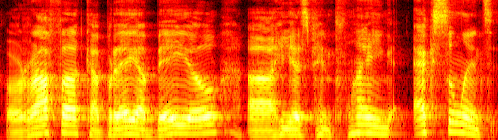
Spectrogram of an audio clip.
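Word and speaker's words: Rafa Cabrera Bello: to say his name his name correctly it's rafa cabre abayo he has been playing excellent this year oh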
